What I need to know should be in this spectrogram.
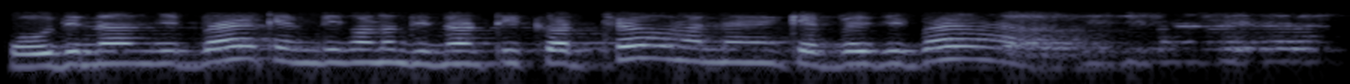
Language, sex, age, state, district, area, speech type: Odia, female, 18-30, Odisha, Dhenkanal, rural, conversation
